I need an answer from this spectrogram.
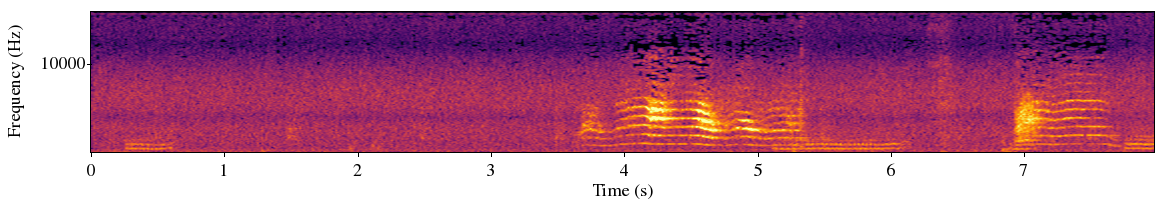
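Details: Cat befriending a kitten: a long wavering meow with a strong, bright harmonic stack around four to five seconds, followed by a brief sharper meow near seven seconds, in a quiet room with low hum.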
